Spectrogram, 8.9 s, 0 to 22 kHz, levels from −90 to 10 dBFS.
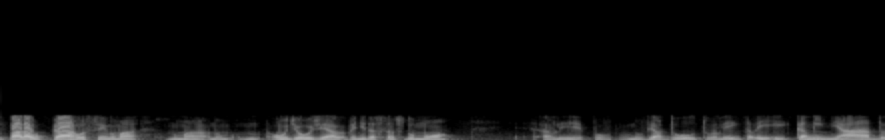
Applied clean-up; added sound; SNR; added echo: none; none; none; none.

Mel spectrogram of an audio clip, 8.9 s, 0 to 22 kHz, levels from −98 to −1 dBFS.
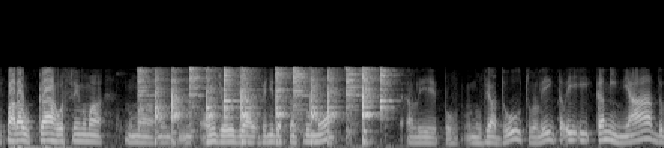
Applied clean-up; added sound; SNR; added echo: none; Drum kit; -3 dB; none.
